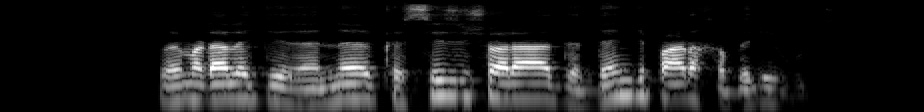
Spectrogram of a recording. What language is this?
Pashto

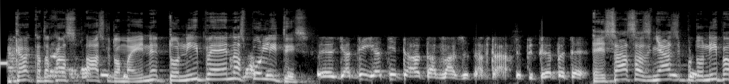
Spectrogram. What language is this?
Greek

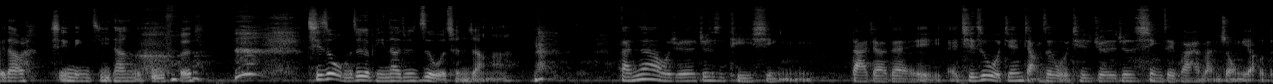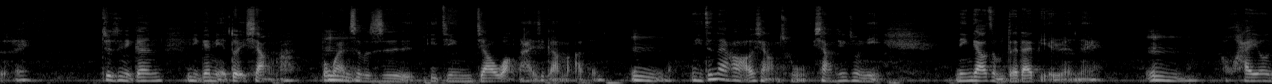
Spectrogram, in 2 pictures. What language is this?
Chinese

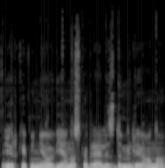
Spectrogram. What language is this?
Lithuanian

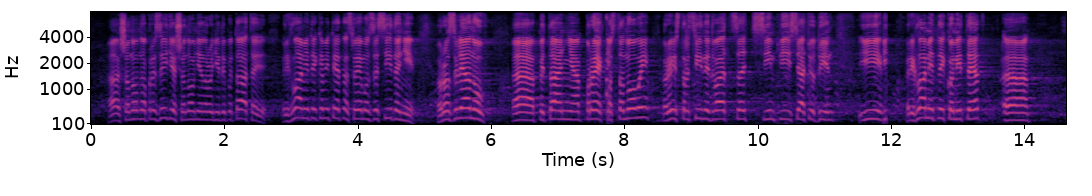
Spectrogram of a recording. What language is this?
Ukrainian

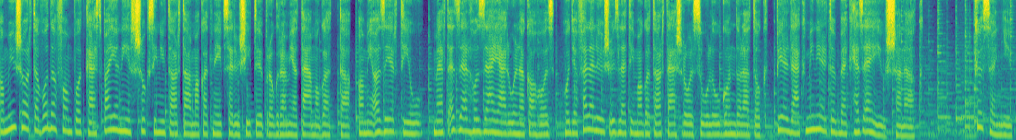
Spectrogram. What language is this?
Hungarian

